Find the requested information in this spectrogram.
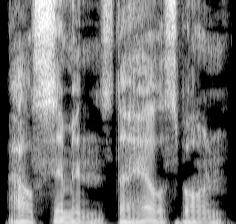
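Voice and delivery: ordinary talk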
